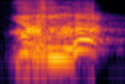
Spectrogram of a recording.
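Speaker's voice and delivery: sudden explosive high sneeze; real loud sneeze. Real, not acted. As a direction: let a big sneeze burst out. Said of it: "during the sneeze".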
